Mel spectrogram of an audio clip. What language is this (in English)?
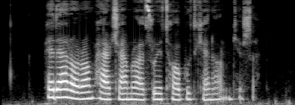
Persian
